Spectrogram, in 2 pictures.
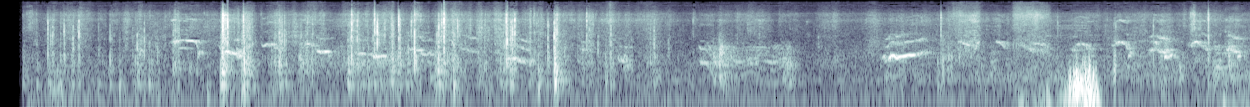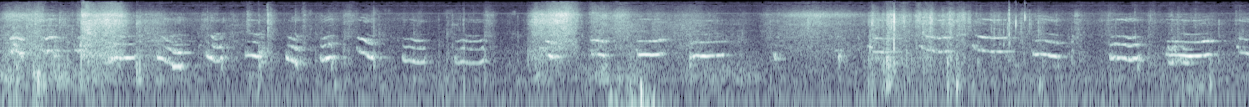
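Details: Three tiny teacup Chihuahua puppies playing together in Houston, Texas, giving many short, high yips and squeaky whines that bend downward, overlapping one another, with scattered clicks and scuffling noises throughout.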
